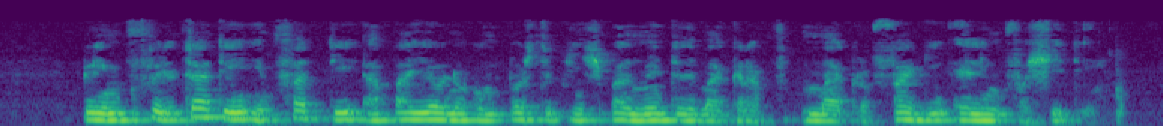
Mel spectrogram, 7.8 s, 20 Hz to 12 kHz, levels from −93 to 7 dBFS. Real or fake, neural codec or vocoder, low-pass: real; none; 7.2 kHz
